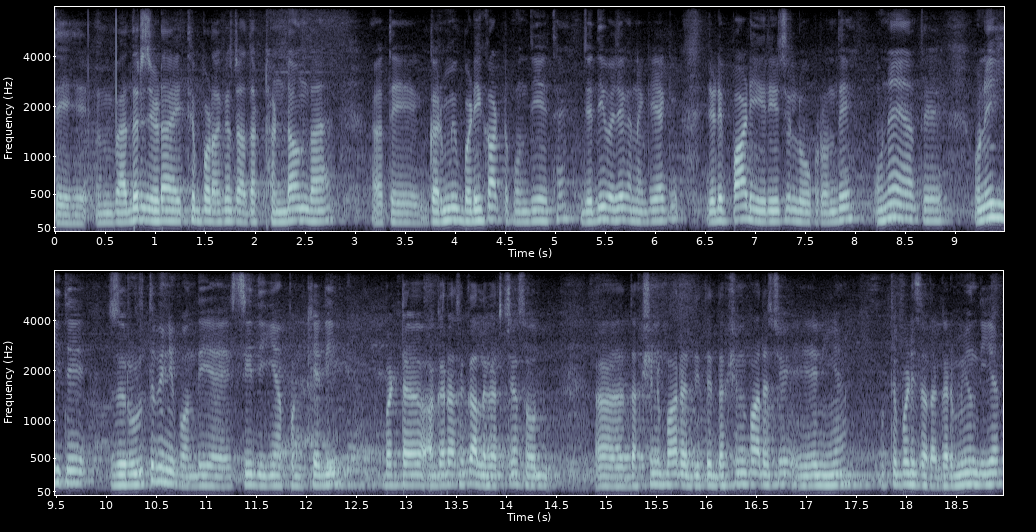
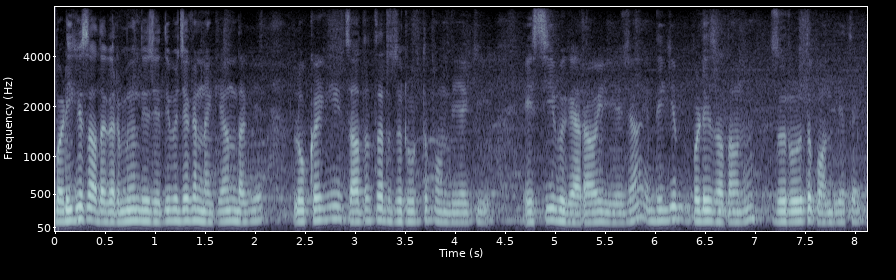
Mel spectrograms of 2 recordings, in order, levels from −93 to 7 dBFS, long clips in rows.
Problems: constant background noise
